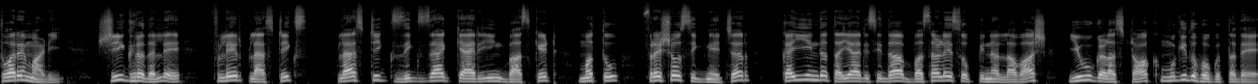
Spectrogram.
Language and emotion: Kannada, neutral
